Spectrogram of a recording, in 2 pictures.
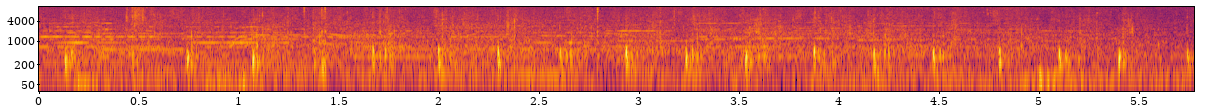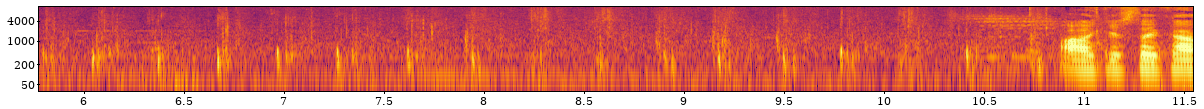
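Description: Footsteps tap quickly on cobblestones.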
